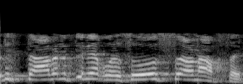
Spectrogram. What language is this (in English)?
Malayalam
